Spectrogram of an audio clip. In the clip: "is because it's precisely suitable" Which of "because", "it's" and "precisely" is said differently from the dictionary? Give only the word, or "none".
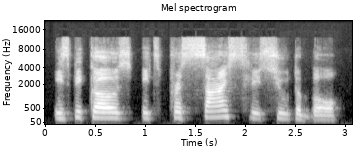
none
